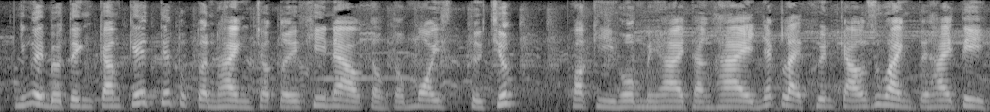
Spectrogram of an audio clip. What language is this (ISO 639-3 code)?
vie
